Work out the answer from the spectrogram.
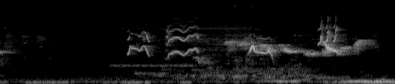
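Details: Caged male and female greater green leafbirds being paired so they get along quickly; clear wavering whistled notes and a long slurred whistle over a low steady hum.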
